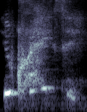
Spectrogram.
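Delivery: high, breathy disbelief; amazed high you crazy; husband's stunned quote. Retold or imitated. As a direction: squeak it out in amazement. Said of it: "And he was like".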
